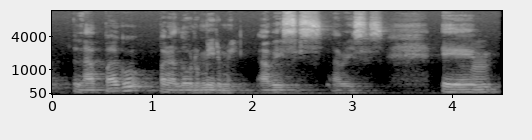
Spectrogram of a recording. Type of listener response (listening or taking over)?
listening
